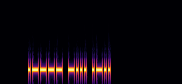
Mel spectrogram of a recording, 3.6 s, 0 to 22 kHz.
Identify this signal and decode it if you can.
Morse code, heard as a keyed tone, about 30 wpm, 700 Hz. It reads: 1BL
